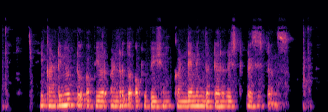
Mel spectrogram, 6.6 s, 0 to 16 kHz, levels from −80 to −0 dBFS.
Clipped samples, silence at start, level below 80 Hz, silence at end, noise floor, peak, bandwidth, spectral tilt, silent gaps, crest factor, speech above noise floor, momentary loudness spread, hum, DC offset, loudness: under 0.1%; 0.05 s; -56 dBFS; 0.35 s; -43 dBFS; -2 dBFS; 7.4 kHz; -7.5 dB/octave; none; 16 dB; 26 dB; 12 LU; none; under 0.1%; -18 LUFS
